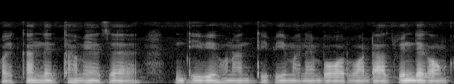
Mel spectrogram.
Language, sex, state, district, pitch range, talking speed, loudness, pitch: Chakma, male, Tripura, Unakoti, 85-90 Hz, 160 wpm, -19 LUFS, 90 Hz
